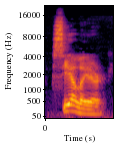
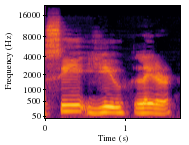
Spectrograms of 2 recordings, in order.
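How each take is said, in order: First: The word 'you' is reduced to 'ya'. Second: The word 'you' is said in full. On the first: "when they use this phrase very quickly, it sounds like" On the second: "ya means you"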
